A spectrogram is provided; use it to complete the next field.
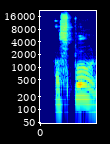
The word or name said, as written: a spoon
